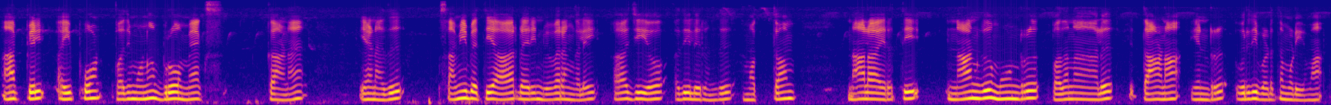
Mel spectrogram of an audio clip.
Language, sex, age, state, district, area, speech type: Tamil, female, 30-45, Tamil Nadu, Vellore, urban, read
